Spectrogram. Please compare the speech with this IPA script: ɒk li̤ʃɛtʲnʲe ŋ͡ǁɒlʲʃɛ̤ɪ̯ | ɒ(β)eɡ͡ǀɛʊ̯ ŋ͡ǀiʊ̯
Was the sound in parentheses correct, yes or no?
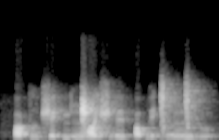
no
